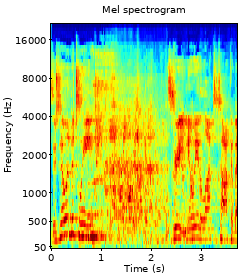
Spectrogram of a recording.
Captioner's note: audience Laughing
